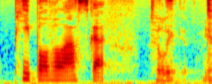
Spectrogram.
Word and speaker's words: Tlingit: What else do we know about, and they're the Tlingit people of Alaska? Tlingit. Yes. Tlingit. Okay, it's a hard word to pronounce.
